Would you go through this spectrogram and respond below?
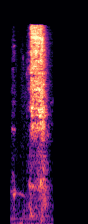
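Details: A single sneeze from a sound-effect recording: a brief noisy intake, then one sharp, hissing explosive burst.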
